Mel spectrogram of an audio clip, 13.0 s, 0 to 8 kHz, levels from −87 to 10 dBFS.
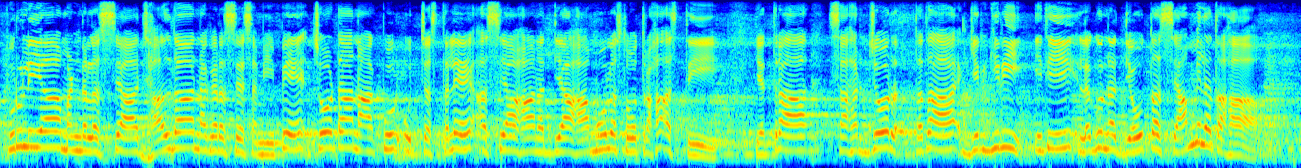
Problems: constant background noise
